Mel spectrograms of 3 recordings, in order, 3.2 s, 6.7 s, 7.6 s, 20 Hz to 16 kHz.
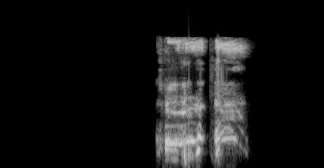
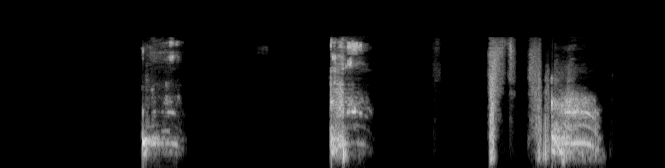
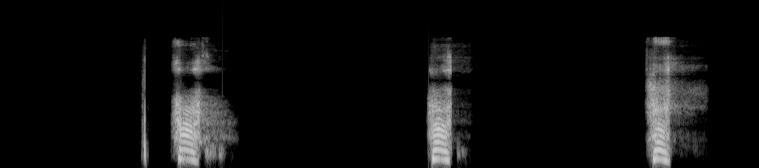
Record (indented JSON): {
  "cough_length": "3.2 s",
  "cough_amplitude": 32748,
  "cough_signal_mean_std_ratio": 0.39,
  "three_cough_length": "6.7 s",
  "three_cough_amplitude": 30815,
  "three_cough_signal_mean_std_ratio": 0.33,
  "exhalation_length": "7.6 s",
  "exhalation_amplitude": 27509,
  "exhalation_signal_mean_std_ratio": 0.24,
  "survey_phase": "beta (2021-08-13 to 2022-03-07)",
  "age": "18-44",
  "gender": "Male",
  "wearing_mask": "No",
  "symptom_none": true,
  "smoker_status": "Never smoked",
  "respiratory_condition_asthma": false,
  "respiratory_condition_other": false,
  "recruitment_source": "REACT",
  "submission_delay": "1 day",
  "covid_test_result": "Negative",
  "covid_test_method": "RT-qPCR",
  "influenza_a_test_result": "Negative",
  "influenza_b_test_result": "Negative"
}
